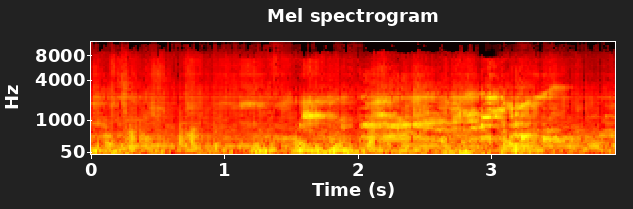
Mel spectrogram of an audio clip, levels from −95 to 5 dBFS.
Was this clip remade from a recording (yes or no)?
yes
